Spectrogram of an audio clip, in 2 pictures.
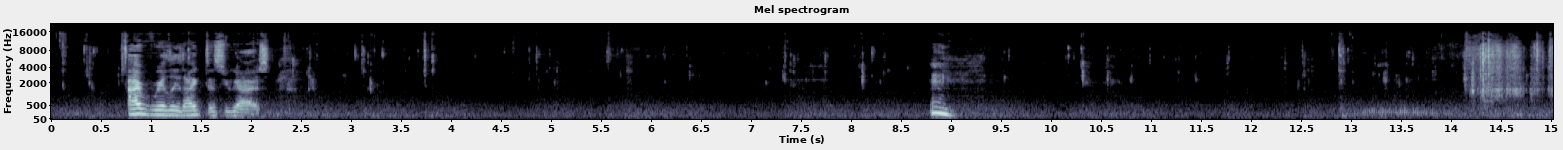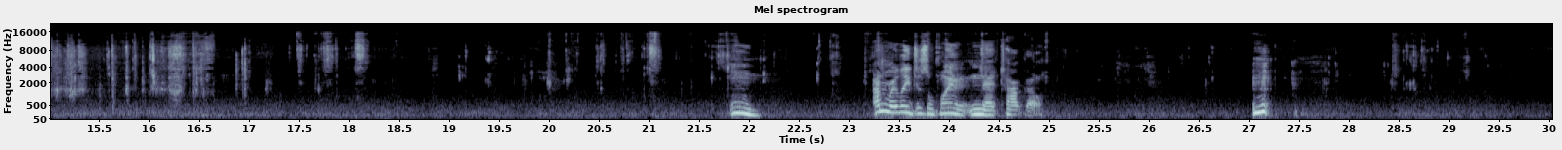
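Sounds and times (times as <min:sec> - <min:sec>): person chewing: 0:00.0 - 0:00.8, 0:02.2 - 0:23.2, 0:25.6 - 0:29.6
person humming: 0:08.8 - 0:09.2
crinkling and crunching: 0:11.7 - 0:18.2.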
